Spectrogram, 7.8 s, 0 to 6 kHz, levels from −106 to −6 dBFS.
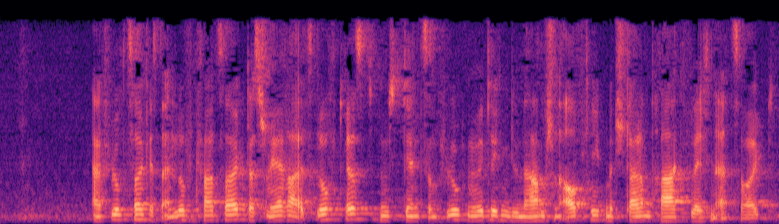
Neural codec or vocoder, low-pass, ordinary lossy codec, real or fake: codec, 16 kHz, 4 kbps, X-Codec, HuBERT features, trained on general audio; 5.4 kHz; MP3, 32 kbps; fake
